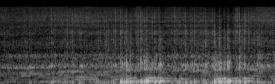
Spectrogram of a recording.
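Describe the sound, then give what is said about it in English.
A pulse engine, an engine with no moving parts, roars steadily, its low rumble throbbing in rapid pulses and growing louder partway through, with a harsh hiss riding on top and no voices. “A pulse engine is an engine with no moving parts, built entirely from the physical principle of thermodynamics, if I understand it correctly.”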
